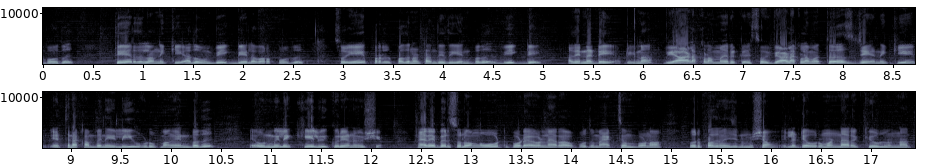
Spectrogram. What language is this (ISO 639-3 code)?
tam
